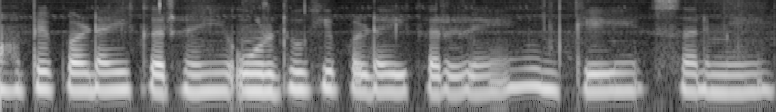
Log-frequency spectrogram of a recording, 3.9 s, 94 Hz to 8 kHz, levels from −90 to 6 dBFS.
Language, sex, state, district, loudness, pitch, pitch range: Hindi, female, Goa, North and South Goa, -16 LUFS, 220 Hz, 215-230 Hz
